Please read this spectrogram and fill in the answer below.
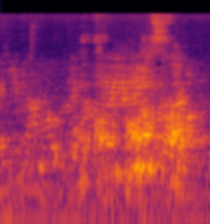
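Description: A woman talking into a handheld microphone, with crowd noise behind her; the speech is loudest in the second half.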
